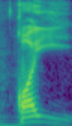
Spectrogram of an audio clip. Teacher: قاف کو یا سے سختی سے ملانا ہے، اور قاف کو موٹا ادا کریں گے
